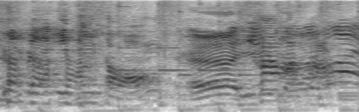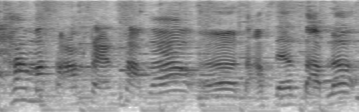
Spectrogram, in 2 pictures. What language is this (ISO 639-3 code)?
tha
